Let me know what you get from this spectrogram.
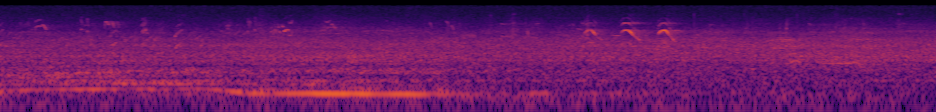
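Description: Birds chirping in short high calls, over a steady low hum that swells about three seconds in and fades out a couple of seconds later.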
